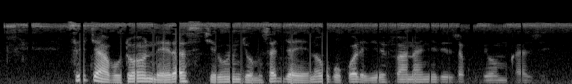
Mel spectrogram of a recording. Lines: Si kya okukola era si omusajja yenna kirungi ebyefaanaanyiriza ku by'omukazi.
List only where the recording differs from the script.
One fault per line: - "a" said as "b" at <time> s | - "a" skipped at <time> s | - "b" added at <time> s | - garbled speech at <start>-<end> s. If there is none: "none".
- "okukola" said as "butonde" at 1.1 s
- "kirungi" added at 2.1 s
- "kirungi" said as "okukola" at 3.3 s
